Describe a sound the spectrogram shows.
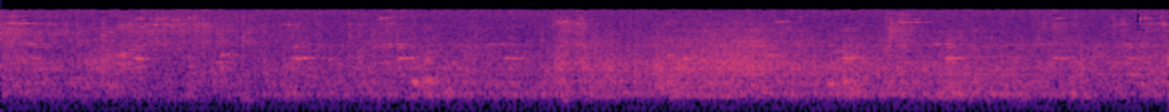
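Small coins chime in quick, bright pings as they are picked up in a video game.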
